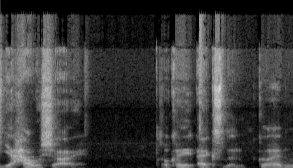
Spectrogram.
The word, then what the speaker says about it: Yahawashai: So Ya, Ha, Wa, Sha, and I. That word you'd pronounce it as Yahawashai.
